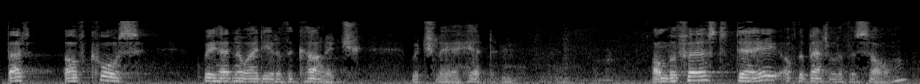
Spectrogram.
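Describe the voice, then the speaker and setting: An actor playing an earnest, determined army officer in a radio drama, speaking in a formal, measured, persuasive way. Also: male voice, a little high. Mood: grave. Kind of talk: radio drama dialogue and narration. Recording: muffled radio recording with clear noise.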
